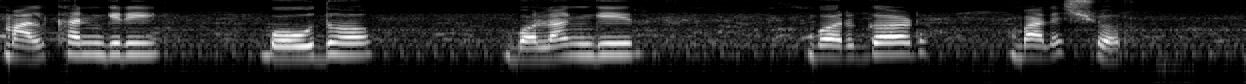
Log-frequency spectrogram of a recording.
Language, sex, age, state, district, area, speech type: Odia, female, 18-30, Odisha, Malkangiri, urban, spontaneous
